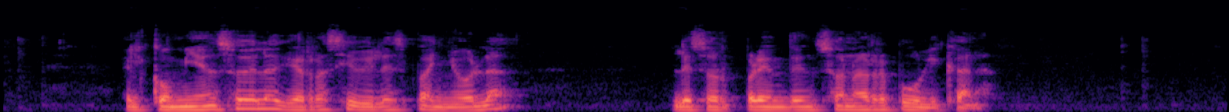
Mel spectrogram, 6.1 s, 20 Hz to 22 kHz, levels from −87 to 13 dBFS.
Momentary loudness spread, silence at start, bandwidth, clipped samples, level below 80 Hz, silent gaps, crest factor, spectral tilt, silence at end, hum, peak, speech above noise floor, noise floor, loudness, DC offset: 9 LU; 0.65 s; 7.2 kHz; under 0.1%; -66 dBFS; none; 18 dB; -8.5 dB/octave; 1.2 s; none; -2 dBFS; 47 dB; -66 dBFS; -20 LUFS; under 0.1%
